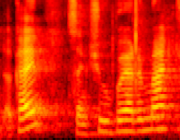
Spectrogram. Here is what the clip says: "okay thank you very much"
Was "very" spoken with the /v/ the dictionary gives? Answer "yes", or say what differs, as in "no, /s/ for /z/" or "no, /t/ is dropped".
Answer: no, /b/ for /v/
